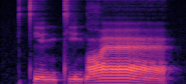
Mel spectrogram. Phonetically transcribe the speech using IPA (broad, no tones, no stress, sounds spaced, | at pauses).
tʲ æ̃ nʲ tʲ e nʲ ʕ æː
